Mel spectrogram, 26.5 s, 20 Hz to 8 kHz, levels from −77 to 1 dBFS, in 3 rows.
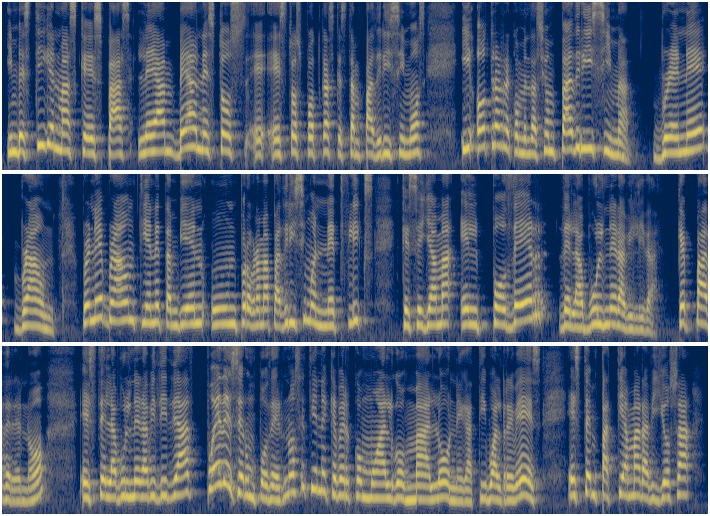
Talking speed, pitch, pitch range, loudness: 140 wpm, 240 Hz, 220-265 Hz, -15 LUFS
